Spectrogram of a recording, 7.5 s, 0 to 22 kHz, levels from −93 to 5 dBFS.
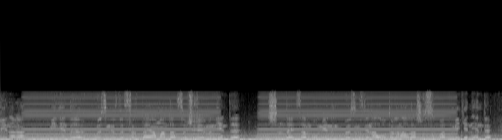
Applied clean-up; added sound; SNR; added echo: none; Organ; 7 dB; none.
